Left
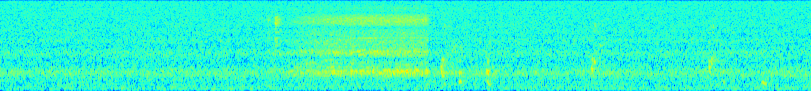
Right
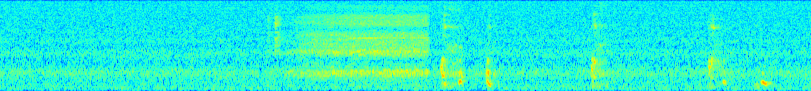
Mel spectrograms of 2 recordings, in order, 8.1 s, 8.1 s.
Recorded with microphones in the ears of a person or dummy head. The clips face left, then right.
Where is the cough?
75° right (ahead or behind).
